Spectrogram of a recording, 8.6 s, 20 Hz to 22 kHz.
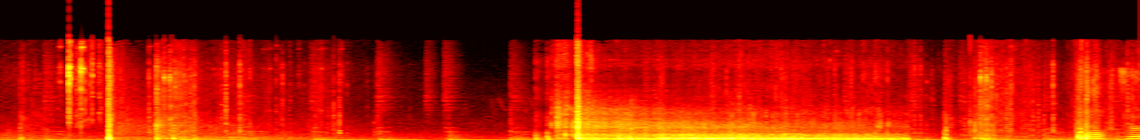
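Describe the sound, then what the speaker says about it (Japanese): Grenade blasts in the shooter game Escape from Tarkov, fought around a dormitory: a sharp boom near 4.3 seconds swells into a loud, rumbling roar that lasts several seconds, with scattered pops and clicks before and after. "あとはグレネードを何個か投げて決めますか"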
